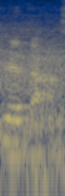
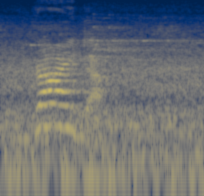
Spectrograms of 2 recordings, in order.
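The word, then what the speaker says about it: Ridah: of room to grow my name is riddha spelled r-i-d-a-h however in preschool my name was pronounced raida which i'm not entirely sure how they got there because isn't it in preschool where students learn that the pronunciation of i is if and not i unfortunately many people color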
